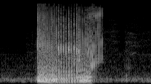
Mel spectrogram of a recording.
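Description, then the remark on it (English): A single loud fart sound effect played from a soundboard button, lasting under a second, with a buzzy, sputtering rasp that starts abruptly and cuts off cleanly, with no talking over it. “So this first episode, we're calling The Fart.”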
